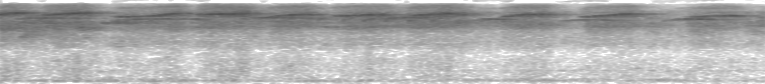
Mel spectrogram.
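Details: Swiftlets in Malaysia calling in a high, hissing chatter, with thin whistled notes sliding upward and repeating in waves nearly twice a second.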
